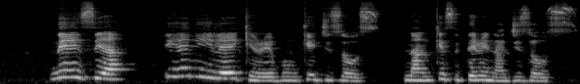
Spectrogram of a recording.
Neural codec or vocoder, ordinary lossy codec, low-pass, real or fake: none; none; none; real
